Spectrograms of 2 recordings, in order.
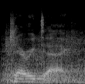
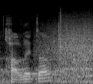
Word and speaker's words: Kalita: Karatak, that's what I was told. Karatak, I'd have to ask him. It's pronounced Kalita.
